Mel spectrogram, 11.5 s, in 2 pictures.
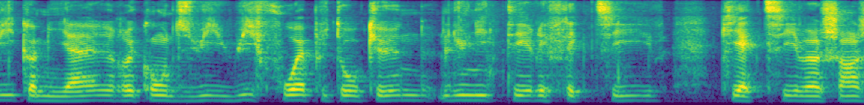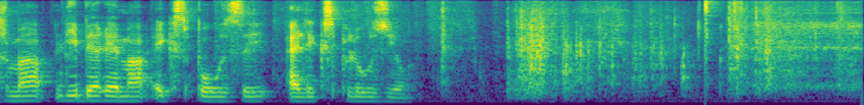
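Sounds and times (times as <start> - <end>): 
speech: 0.0 - 9.3
crumpling sheets of paper: 7.2 - 11.5.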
